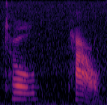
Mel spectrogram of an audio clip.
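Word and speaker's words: Tou Thao: three officers Thomas Lane J Alexander King and told Powell that's how you pronounce his name he's the officer who stood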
